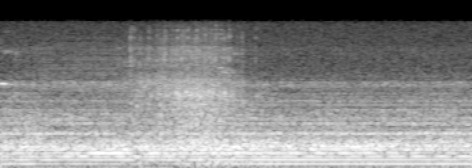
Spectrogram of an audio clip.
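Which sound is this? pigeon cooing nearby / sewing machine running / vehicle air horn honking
sewing machine running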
